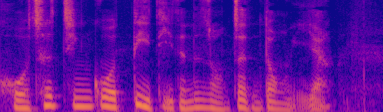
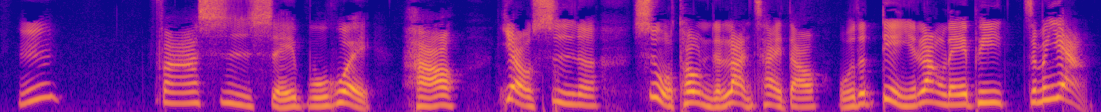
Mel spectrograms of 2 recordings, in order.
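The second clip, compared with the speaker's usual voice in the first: defiant retort; 5 semitones higher, 7 dB louder than usual. Acted. Younger brother daring his brother with a counter-oath, defiant. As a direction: throw the oath back in his face.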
